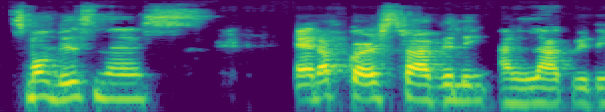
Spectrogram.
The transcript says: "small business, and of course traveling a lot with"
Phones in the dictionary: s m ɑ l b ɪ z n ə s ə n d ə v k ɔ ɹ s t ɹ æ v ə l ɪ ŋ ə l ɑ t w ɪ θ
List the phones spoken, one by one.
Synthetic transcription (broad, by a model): s m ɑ l b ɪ s n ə s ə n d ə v k ɔ ɹ s t ɹ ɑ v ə l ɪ ŋ ə l ɑ t w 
